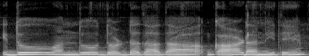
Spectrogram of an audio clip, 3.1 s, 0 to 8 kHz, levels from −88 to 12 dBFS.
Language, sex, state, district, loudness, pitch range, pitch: Kannada, female, Karnataka, Bidar, -15 LUFS, 235-250 Hz, 245 Hz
